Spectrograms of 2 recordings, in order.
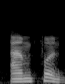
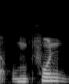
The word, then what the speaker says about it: Amphan: तो आज हम लोगों ने इस वीडियो में जाना कि साइक्लोन एम्फन या उम्फुन जो प्रोनाउंसिएशन है, व्हाई इज इट so important.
